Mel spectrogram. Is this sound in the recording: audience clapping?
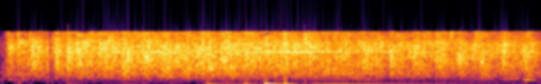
yes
